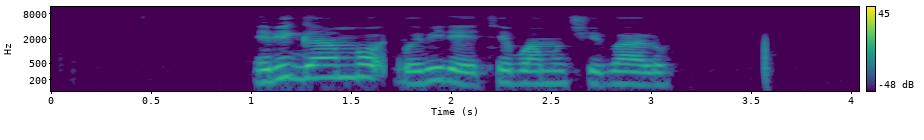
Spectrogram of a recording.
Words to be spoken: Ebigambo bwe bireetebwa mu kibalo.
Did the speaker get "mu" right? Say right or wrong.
right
